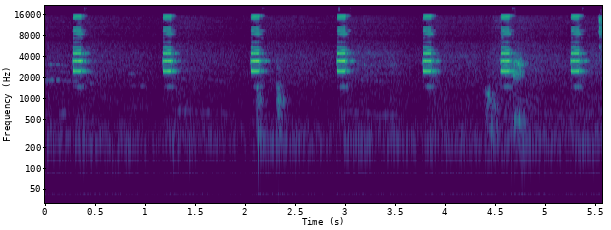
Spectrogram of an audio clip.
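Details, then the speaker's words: Intubated male animal under general anesthesia with ECG probe and capnography: steady high-pitched monitor beeps, about 70 a minute, each marking a heartbeat; heart rate questioned as a little low, then judged fine; veterinary anesthesia training. "so we have a nice QRS pqrst wave here you can hear it also beeps in time with the heartbeat so you can see the heart rate"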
